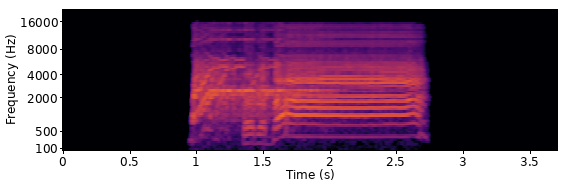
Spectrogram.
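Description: A game plays a bright, ringing jingle.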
